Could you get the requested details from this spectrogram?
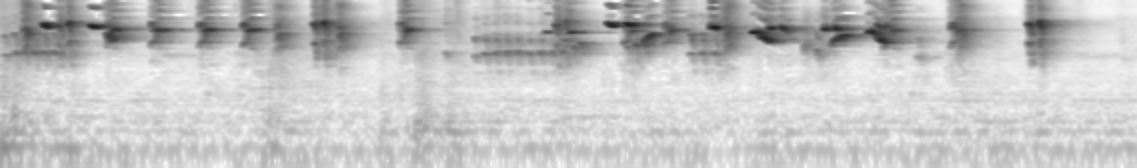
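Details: Avalanche, a saffron finch, delivering a lively string of chirped and whistled notes, some lower trilled tones early, steady throughout.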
